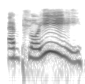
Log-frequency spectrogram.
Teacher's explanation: so thinking about the number of syllables first employee and then noticing that the students have to put the stress on the last syllable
